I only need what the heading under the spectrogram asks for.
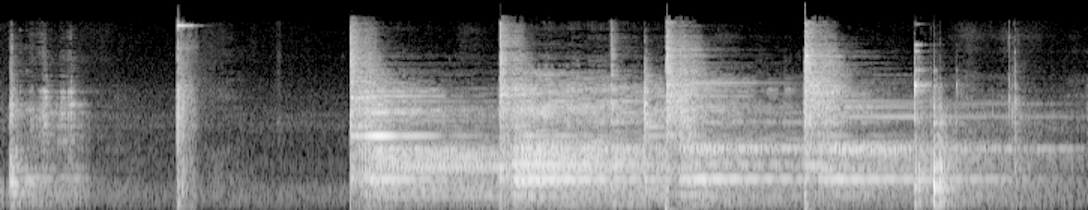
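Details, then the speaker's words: Dana differential pinion bearing being pressed onto the pinion, applied evenly with no shim: sharp metallic pings ringing and slowly dying away as it seats under light pressure; ringing is normal, a good sound. "it's actually a good sound and you should barely see I'm barely pushing on this thing now I hear that noise when it does that there's a little trick"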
